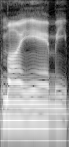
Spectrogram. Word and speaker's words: Miami: Yes, Miami, spelled Miami, but pronounced Miami.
